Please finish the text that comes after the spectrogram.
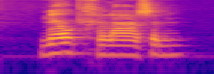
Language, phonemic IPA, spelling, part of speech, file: Dutch, /ˈmɛlᵊkˌxlɑzə(n)/, melkglazen, noun, Nl-melkglazen.ogg
- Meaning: plural of melkglas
